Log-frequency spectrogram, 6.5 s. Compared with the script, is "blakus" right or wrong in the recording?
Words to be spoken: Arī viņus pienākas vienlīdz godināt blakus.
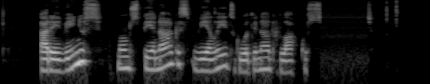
right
